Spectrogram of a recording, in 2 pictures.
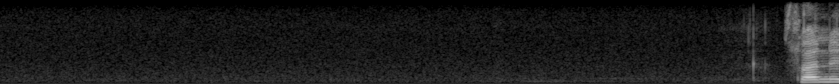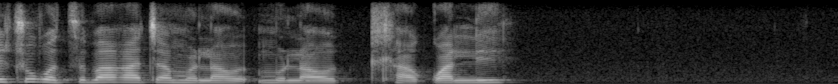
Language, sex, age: Northern Sotho, female, 26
